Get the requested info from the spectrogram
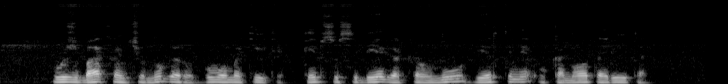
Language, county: Lithuanian, Klaipėda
